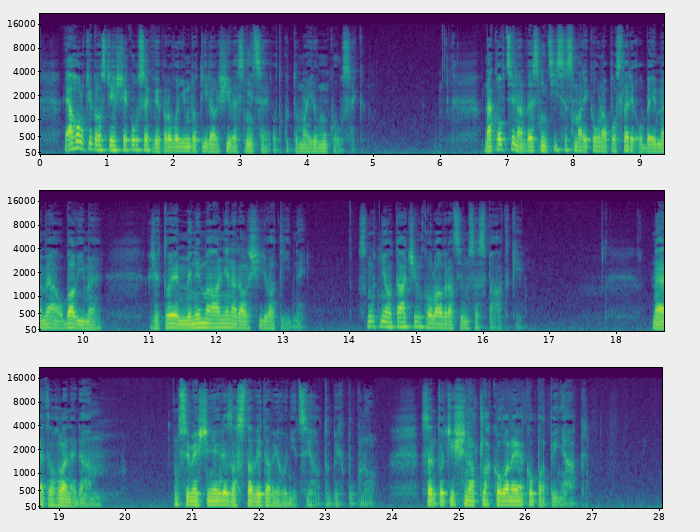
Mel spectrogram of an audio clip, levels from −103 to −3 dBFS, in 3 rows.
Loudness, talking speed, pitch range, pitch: -22 LUFS, 130 wpm, 100-115 Hz, 105 Hz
